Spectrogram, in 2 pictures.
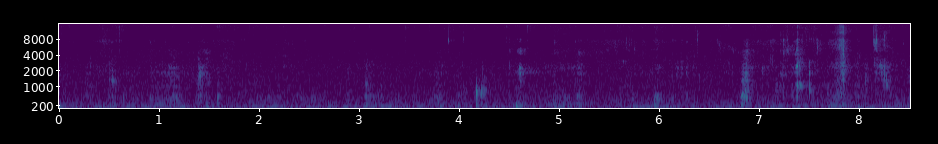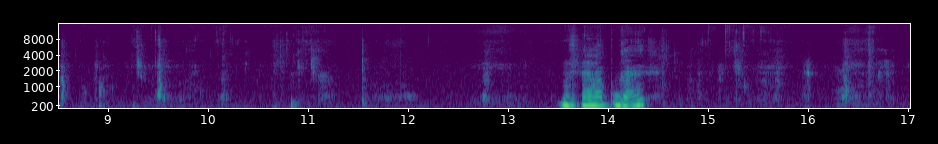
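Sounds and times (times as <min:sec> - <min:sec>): person chewing and mouth smacks: 0:00.4 - 0:01.7, 0:03.8 - 0:12.0, 0:14.5 - 0:17.0.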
